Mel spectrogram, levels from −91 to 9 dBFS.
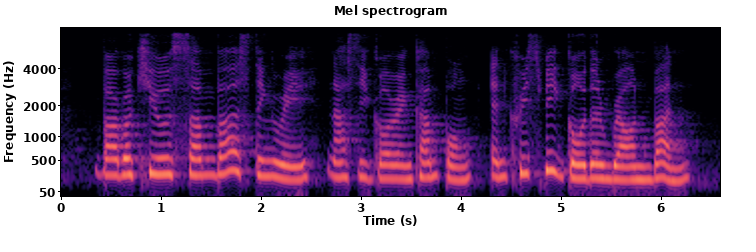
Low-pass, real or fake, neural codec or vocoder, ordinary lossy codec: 7.2 kHz; real; none; Opus, 64 kbps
